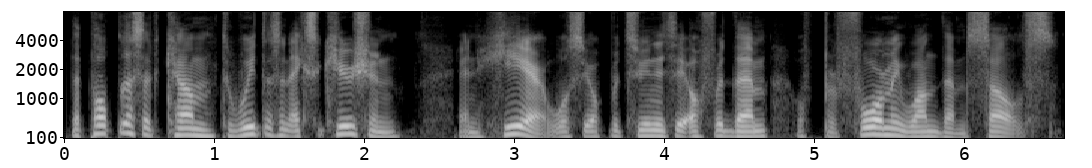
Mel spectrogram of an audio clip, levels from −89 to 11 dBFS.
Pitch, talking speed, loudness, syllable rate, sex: 135 Hz, 170 wpm, -19 LUFS, 6.2 syllables/s, male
